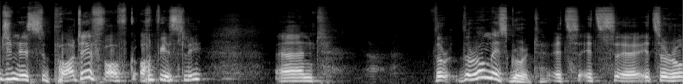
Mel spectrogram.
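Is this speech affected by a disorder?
No.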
